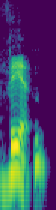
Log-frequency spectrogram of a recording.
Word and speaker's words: Wien: Well, there's a report from Universitat Wien, or Wien, I think is the correct way to pronounce it, showing 10,000-year-old fireplaces from the Ice Age.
